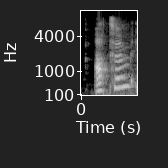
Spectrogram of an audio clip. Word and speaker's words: autumn: In England, autumn is used instead of fall and the N is not pronounced. Autumn.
